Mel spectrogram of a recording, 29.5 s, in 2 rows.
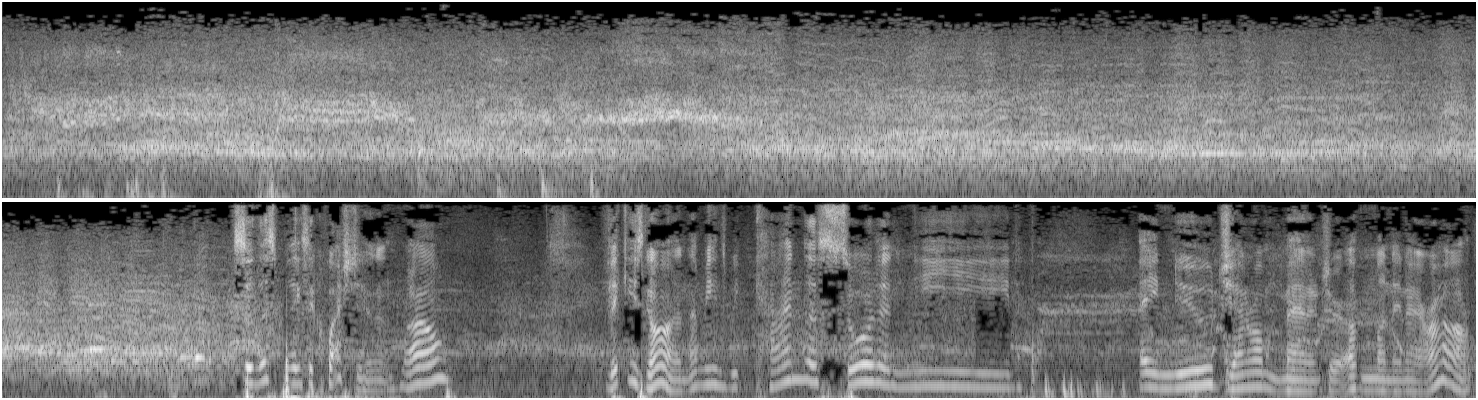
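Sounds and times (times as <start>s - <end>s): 
scattered shouts from the wrestling crowd: 0.0s - 29.4s
wrestling crowd cheering goodbye: 0.0s - 29.4s
speech: 17.2s - 19.4s, 20.2s - 25.5s, 26.1s - 29.4s.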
